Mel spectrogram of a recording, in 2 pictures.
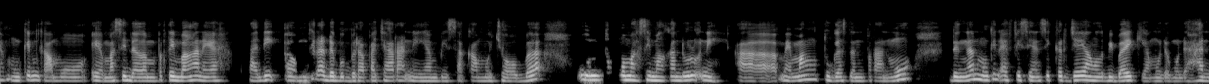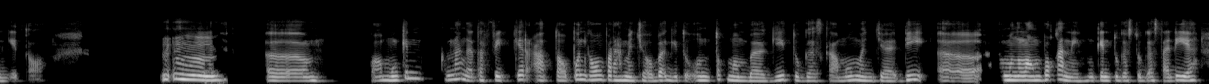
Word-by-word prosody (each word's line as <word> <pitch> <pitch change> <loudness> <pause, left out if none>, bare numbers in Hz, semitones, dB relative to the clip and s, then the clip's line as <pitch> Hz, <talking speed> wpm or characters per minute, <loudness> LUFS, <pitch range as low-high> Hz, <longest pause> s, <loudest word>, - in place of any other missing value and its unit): mungkin 190 +3 +1
kamu, 170 +1 -2 0.3
ya 180 - +2
masih 185 +3 +2
dalam 165 0 +1
pertimbangan 185 +1 +4
ya. 175 - 0 0.3
Tadi, 175 +3 0 0.2
e - - -6
mungkin 175 +5 -4
ada 185 - +6
beberapa 170 0 -2
cara 175 0 0
nih 170 - -3
yang - - -2
bisa 160 0 -7
kamu 165 -1 -5
coba, 155 +2 -2 0.4
untuk 210 +4 +5
memaksimalkan 190 -2 +4
dulu 200 +2 +6
nih, 175 -4 +1 0.2
eee, 160 0 0
memang 185 +4 +2 0.2
tugas 175 -2 -1
dan 165 0 -2
peranmu, 170 +10 -2 0.4
dengan 180 +5 +4
mungkin 210 +3 +1
efisiensi 190 -2 -2
kerja 195 0 +1
yang 185 - +3
lebih 175 0 -1
baik 185 +2 +5
ya, 150 - -8
mudah-mudahan 155 +2 -4
gitu. - - -11 1.3
Mhm, 220 -4 +6 0.6
mmm, 170 -1 0 0.6
oh, 180 +1 -4
mungkin, 195 +9 +1 0.3
pernah 220 +4 -1
enggak 190 -7 -3
terpikir 185 +3 -2
ataupun 210 +5 -2
kamu 205 +1 +2
pernah 195 -2 +1
mencoba 175 +1 -1
gitu, 180 -1 -5
untuk 185 +3 -1
membagi 170 +2 -1
tugas 170 -4 -6
kamu 175 +3 -3
menjadi, 175 +2 -1
eee, 150 -4 -3 0.3
mengelompokkan 195 +1 +4
nih, 165 -2 -3
mungkin 175 +1 +1
tugas-tugas 175 0 -5
tadi 180 +2 +2
ya, 190 - +1
180 Hz, 150 wpm, -23 LUFS, 170-195 Hz, 1.3 s, ada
